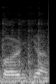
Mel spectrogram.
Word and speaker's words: Perhentian: Kuantan or Stop Island, Perhentian, Pulau Perhentian. Perhentian or henti means stop. So I call it Stop Island. Stop Island is 1 syllable. Perhentian there's 4 syllables, so it's easier to am I recording?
